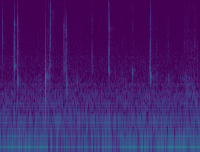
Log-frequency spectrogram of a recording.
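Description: Fingertips twist the black plastic dropper cap on a small, filled amber glass serum bottle. The result is a scatter of soft, dry clicks and faint crunchy ticks with bright edges, each dying away almost instantly over a quiet, steady low hum.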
